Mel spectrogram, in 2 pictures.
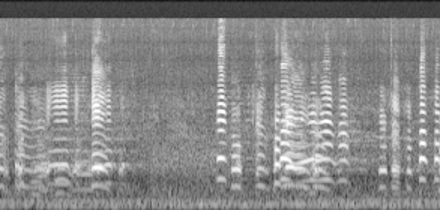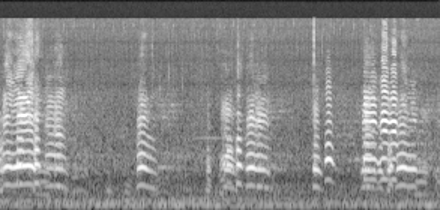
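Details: Several trumpeter swans in a noisy back-and-forth, giving rapid, brassy honks that bend up and down in pitch, overlapping in dense bursts with a constant low rumble in the background.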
